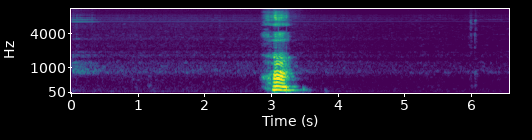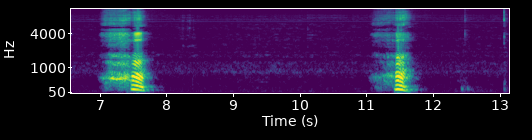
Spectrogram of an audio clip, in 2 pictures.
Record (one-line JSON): {"exhalation_length": "13.1 s", "exhalation_amplitude": 32768, "exhalation_signal_mean_std_ratio": 0.21, "survey_phase": "beta (2021-08-13 to 2022-03-07)", "age": "45-64", "gender": "Female", "wearing_mask": "No", "symptom_none": true, "smoker_status": "Current smoker (11 or more cigarettes per day)", "respiratory_condition_asthma": false, "respiratory_condition_other": false, "recruitment_source": "REACT", "submission_delay": "1 day", "covid_test_result": "Negative", "covid_test_method": "RT-qPCR", "influenza_a_test_result": "Negative", "influenza_b_test_result": "Negative"}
